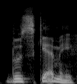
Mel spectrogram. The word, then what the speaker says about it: Buscemi: I did that to Steve Buscemi just the other day as well, which apparently is supposed to be pronounced Buscemi. – Yeah, because it's different than in English. C. One C in Italian is a hard C, and that is not what we expect to find.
